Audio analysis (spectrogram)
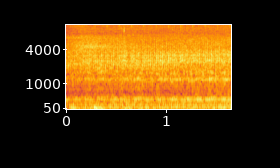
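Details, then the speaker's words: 1991 Nissan Skyline GT-R at a Japanese auction, about 100,000 km, a couple of modifications; steady, even low idle with smooth rumble, no misses or knocks; engine runs nicely, normal idle. "engine runs really nicely better than your average Skyline this one has 100,000 km on it so kind of middle mileage I would say"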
